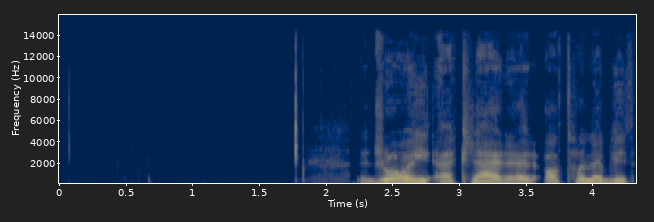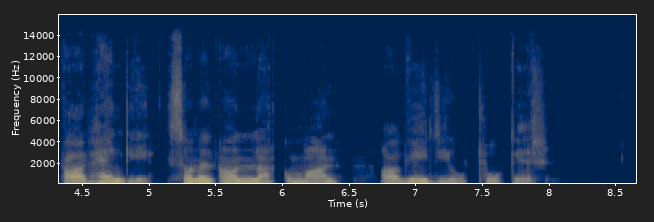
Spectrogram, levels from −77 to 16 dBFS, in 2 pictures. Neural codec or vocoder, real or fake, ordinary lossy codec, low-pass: codec, 32 kHz, 1.9 kbps, SNAC; fake; AAC, 64 kbps; 14.4 kHz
